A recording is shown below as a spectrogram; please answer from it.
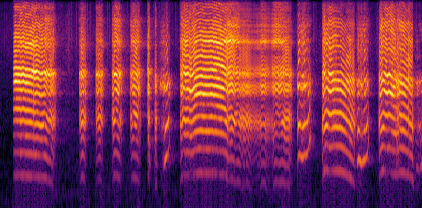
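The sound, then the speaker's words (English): A hungry baby cries loudly in impatient, demanding wails. Several long sustained cries alternate with short choppy sobs and catches of breath. “There will be the impatient, demanding cries of hunger,”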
